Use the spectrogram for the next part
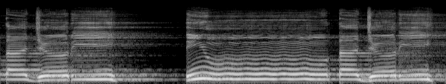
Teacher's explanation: Jim sukun qalqalah sugro yang mati asli di tengah kalimat jangan lupa dipantulkan. · Kita samarkan bunyi kasrah tanwin dan mendengung selama 2 atau 3 harokat. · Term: ikhfa hakiki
